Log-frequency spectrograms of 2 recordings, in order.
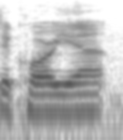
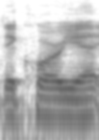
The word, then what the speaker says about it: Ikoria: welcome to acorrea well I'm very sure it's a Korea i rewatch the mechanic videos Matt Tabak pronounces it de coria if anyone says its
